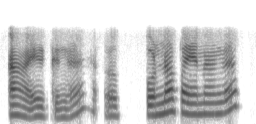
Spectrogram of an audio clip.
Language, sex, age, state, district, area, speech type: Tamil, female, 18-30, Tamil Nadu, Kanyakumari, urban, conversation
